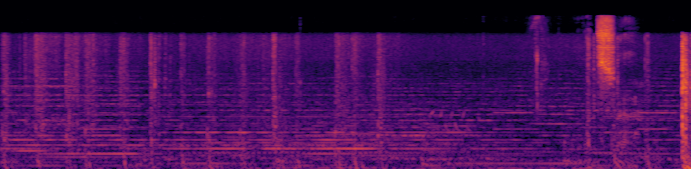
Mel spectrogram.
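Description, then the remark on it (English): Video game sound: a ridden horse's hooves clop along in a steady, uneven rhythm at moderate loudness as it goes through snowy terrain and breaks its leg, set against a dense bed of sustained, music-like tones that continues throughout. “Ooh, I think that my horse just broke his leg.”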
